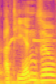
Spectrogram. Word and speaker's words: Atienzo: Asher marketing podcast tonight Our Guest is Jennifer atienzo Fisher Jennifer did I pronounce that right you got it right thank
